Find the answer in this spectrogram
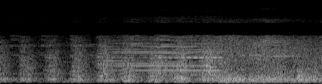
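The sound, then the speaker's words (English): Train-wreck sound effect: a hissing, rumbling rush of train noise with whistle-like tones, steady and fairly loud for about three seconds. “That was a train wreck. Yeah. That was the sound effect of a train wreck.”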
